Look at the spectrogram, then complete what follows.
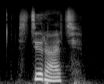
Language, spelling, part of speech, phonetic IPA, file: Russian, стирать, verb, [sʲtʲɪˈratʲ], Ru-стирать.ogg
- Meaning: 1. to erase something from a surface 2. to clean, to wash cloth or clothes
